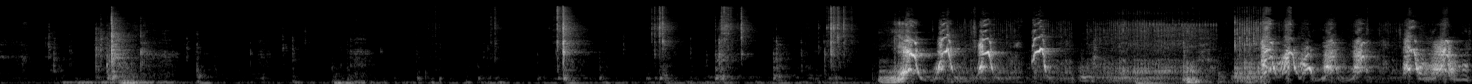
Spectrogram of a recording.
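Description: French bulldog barking and growling in quick runs from about nine seconds in. Before that, scattered light knocks, as of a long stick bumping a door frame and wooden floor.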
